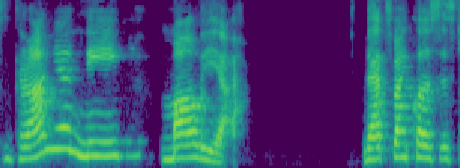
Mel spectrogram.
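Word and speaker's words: Gráinne: So it is spelled, it does start with a GR. It's pronounced Grainne, It's Grainne. I looked it up.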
